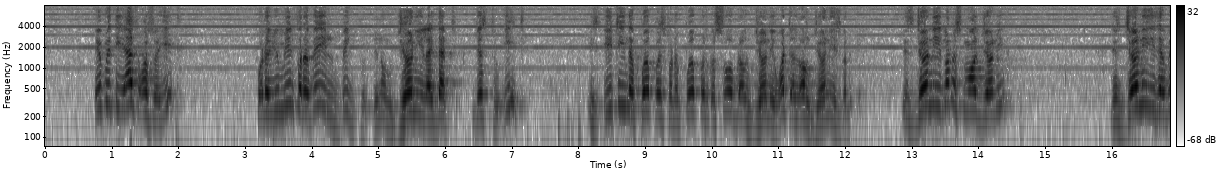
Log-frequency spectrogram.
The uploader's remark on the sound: Jumuah Lecture at Masjid Mueenuddeen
